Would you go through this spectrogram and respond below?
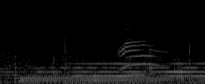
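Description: A cat meows in the Forspoken video game, one rising and falling call standing out above a steady layer of game music and ambience.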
